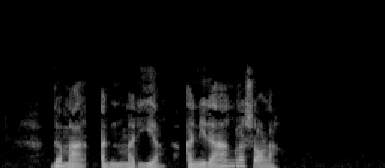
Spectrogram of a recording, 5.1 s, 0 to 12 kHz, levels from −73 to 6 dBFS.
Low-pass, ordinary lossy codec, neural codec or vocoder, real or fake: 7.2 kHz; AAC, 64 kbps; none; real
